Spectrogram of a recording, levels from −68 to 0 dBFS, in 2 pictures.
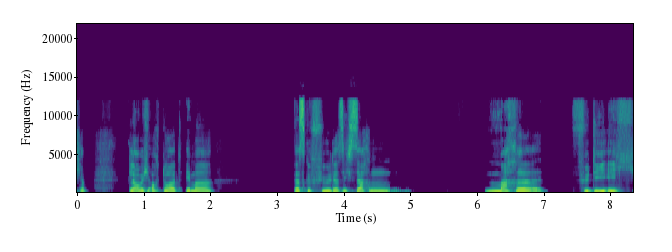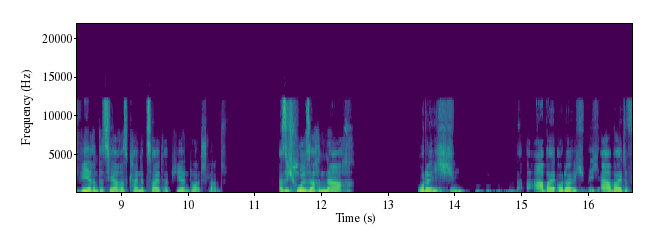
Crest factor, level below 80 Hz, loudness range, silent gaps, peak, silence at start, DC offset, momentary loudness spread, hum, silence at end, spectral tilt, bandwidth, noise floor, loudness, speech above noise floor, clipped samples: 18 dB; -50 dBFS; 4 LU; none; -2 dBFS; 0 s; under 0.1%; 19 LU; none; 0 s; -5.5 dB/octave; 13 kHz; under -90 dBFS; -18 LUFS; over 73 dB; under 0.1%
